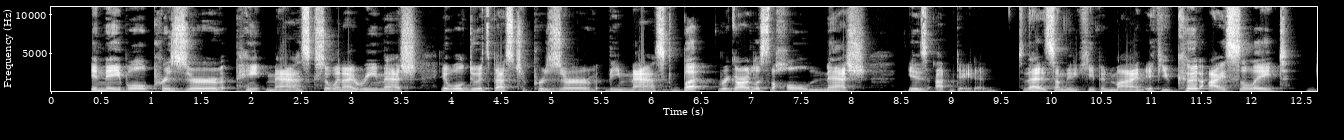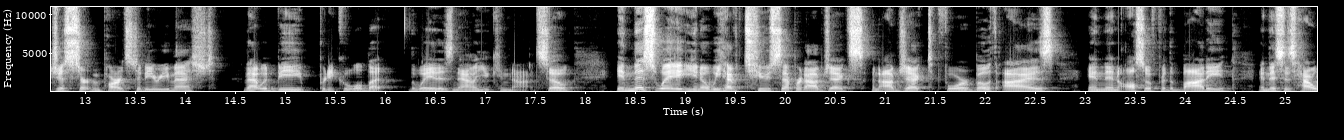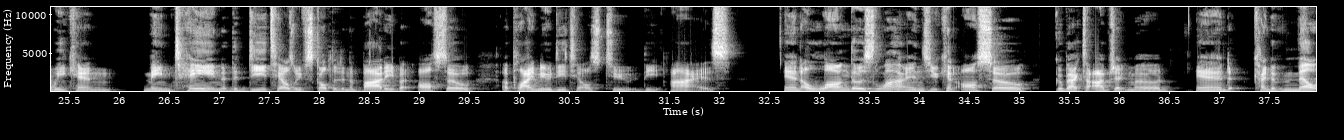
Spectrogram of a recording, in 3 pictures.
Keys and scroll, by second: 3.1 ctrl+r, 5.1 f, 15.1 alt+m, 15.9 f, 16.5 shift+c, 16.7 f, 36.6 shift+a.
